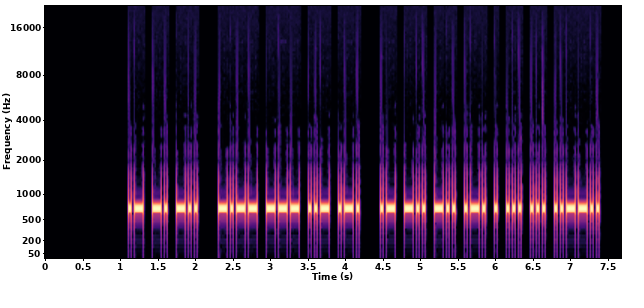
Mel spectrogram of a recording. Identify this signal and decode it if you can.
Morse code, heard as a keyed tone, about 30 wpm, 700 Hz. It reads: AND YOUR ADDRESS?
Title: Sentences from Top 1000 Words 30wpm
